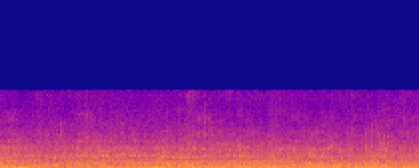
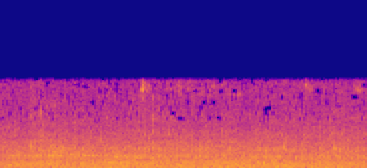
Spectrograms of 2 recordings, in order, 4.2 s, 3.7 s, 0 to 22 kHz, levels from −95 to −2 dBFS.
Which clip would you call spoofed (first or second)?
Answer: first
